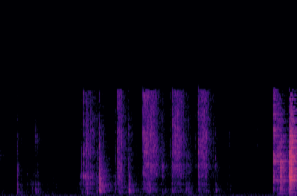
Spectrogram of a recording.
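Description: Faint ratcheting clicks of a socket wrench backing out a screw from a small engine's blower housing. About seven short strokes come from about a second in until just past three seconds.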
